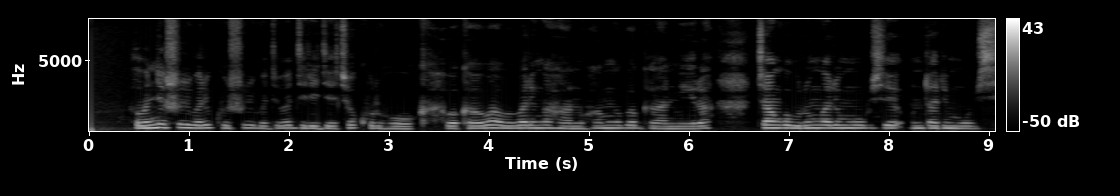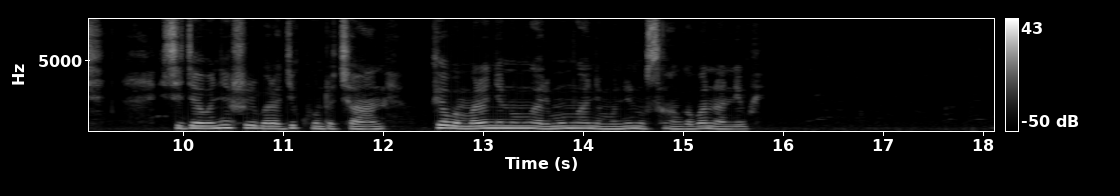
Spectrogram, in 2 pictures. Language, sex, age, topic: Kinyarwanda, female, 18-24, education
